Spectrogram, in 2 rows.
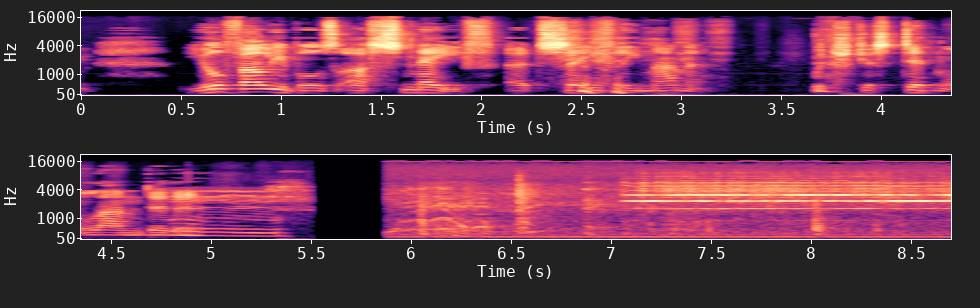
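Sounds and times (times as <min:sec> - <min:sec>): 
speech: 0:00.0 - 0:06.9
burglar alarm ringing: 0:07.0 - 0:08.6.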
